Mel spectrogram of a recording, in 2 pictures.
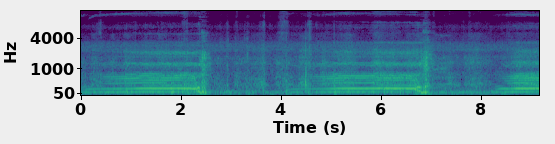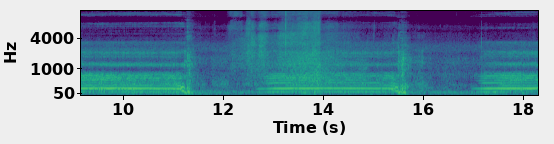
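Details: Sugar, a very tired pregnant Gypsy Cob mare, snoring: long droning low-pitched snores with a steady humming tone, each lasting about four seconds and broken by short pauses for breath, with a brief rushing noise midway.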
